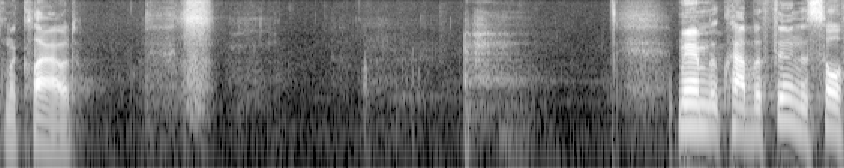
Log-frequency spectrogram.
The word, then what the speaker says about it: McLeod: Mary McLeod Bethune and the spelling is correct in the pronunciations corrects McLeod Mary McLeod Bethune the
